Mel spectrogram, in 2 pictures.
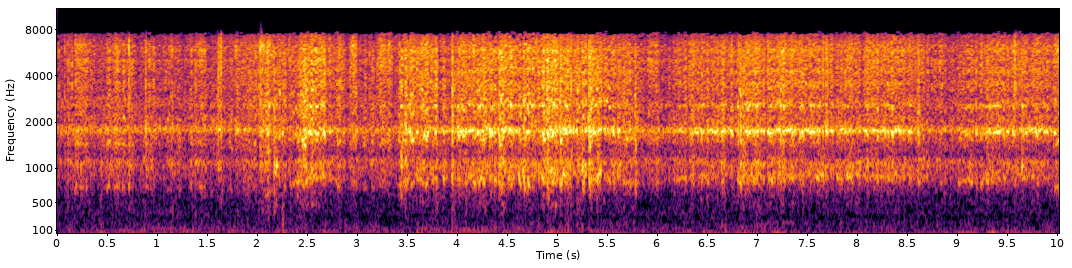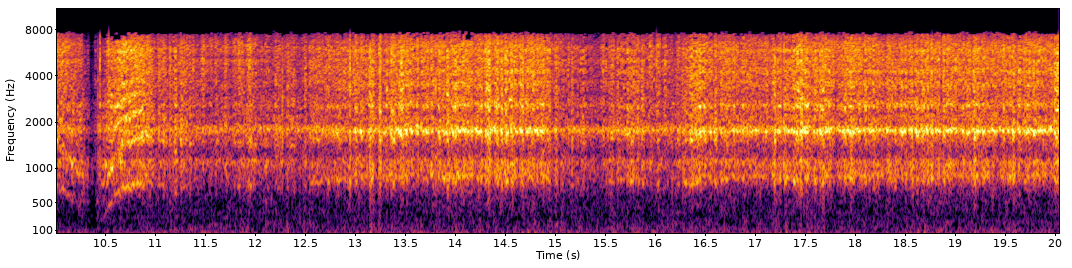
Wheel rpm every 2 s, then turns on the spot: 210, 220, 220, 230, 220, 160, 220, 230, 230, 230.
none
